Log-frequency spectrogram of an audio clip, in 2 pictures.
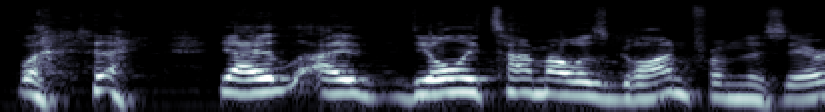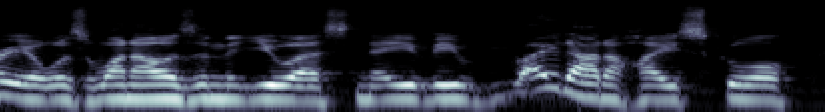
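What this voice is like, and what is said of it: Chicago accent. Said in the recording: “I grew up in Chicago... You can hear a little bit of the accent... I'll let it flow through now naturally”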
